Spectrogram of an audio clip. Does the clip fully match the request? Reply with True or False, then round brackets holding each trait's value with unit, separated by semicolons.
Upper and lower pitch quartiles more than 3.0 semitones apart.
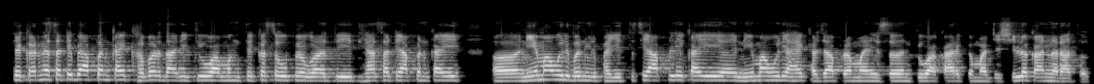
False (2.6 semitones)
